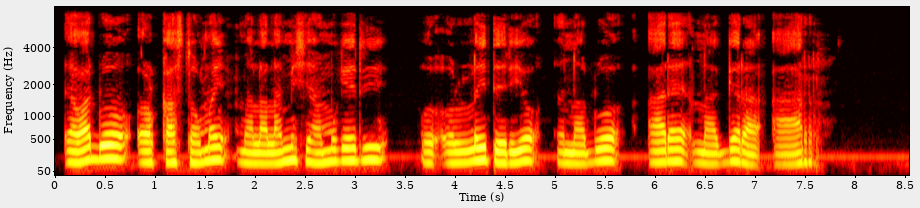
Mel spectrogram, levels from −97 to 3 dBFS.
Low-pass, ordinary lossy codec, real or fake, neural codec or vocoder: 7.2 kHz; AAC, 48 kbps; real; none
